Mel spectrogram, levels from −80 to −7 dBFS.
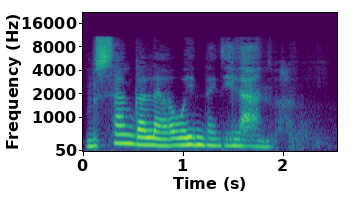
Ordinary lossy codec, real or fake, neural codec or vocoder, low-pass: MP3, 48 kbps; fake; codec, 16 kHz in and 24 kHz out, 0.6 kbps, FocalCodec, streaming, 4096 codes; 10.8 kHz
